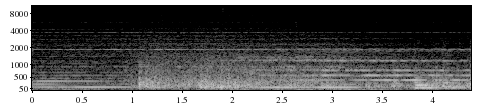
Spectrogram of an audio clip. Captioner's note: thunder rumbles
